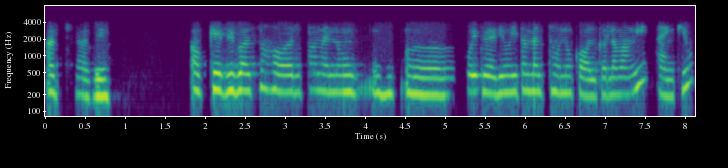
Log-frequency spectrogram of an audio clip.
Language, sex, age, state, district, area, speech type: Punjabi, female, 18-30, Punjab, Rupnagar, urban, conversation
